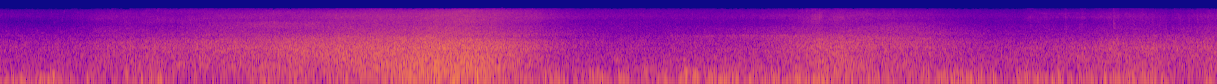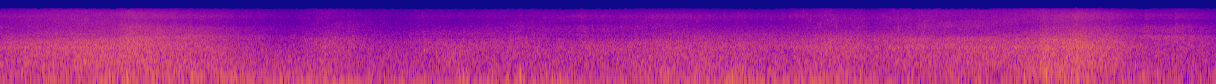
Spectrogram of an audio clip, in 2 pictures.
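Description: Small surf breaking and washing up a sandy beach, rising and falling with each wave: the biggest surge about five to six seconds in, others around ten and seventeen seconds, and another near the end. Wind rumbles on the microphone underneath.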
